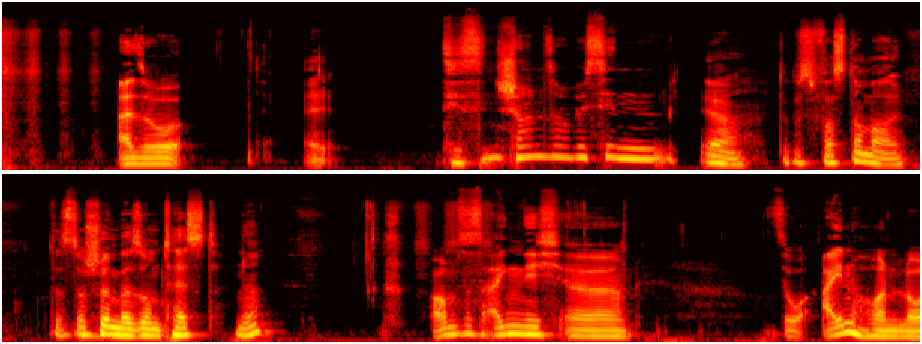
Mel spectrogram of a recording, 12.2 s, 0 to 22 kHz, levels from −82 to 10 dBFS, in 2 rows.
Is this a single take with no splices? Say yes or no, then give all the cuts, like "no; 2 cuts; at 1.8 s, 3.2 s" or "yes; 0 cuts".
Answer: no; 1 cut; at 4.5 s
